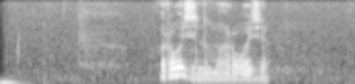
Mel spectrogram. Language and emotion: Russian, neutral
